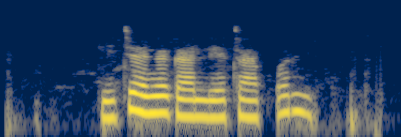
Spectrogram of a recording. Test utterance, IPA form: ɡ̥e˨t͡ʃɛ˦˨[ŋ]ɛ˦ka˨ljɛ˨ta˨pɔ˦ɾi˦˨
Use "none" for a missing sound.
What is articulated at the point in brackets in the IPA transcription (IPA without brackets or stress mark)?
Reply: ŋ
